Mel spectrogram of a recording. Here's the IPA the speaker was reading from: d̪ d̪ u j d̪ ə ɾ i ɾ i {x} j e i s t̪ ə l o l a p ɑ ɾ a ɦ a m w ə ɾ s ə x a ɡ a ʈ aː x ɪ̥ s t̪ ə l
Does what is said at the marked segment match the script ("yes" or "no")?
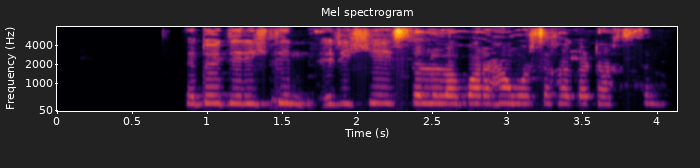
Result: yes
